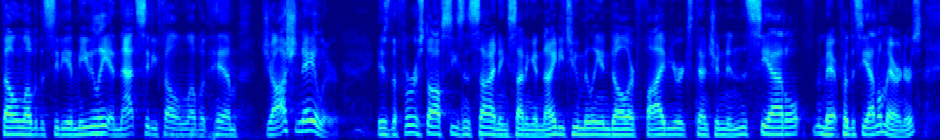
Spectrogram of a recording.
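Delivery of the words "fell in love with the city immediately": fast, rattled off with rising excitement. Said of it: "That's real".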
